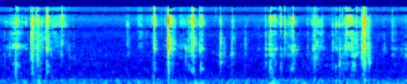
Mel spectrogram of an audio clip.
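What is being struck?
Bar of soap.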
